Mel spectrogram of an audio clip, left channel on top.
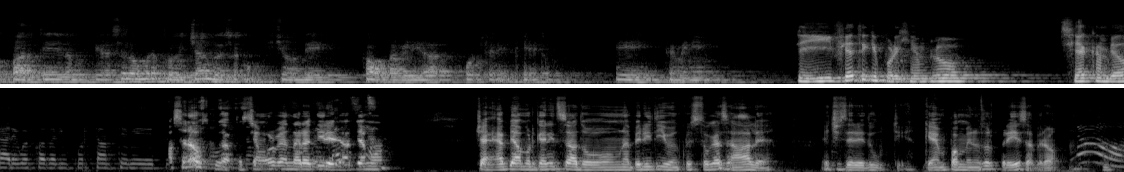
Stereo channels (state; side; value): different; both; correlation 0.00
